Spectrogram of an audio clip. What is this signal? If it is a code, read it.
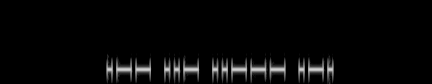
Morse code, heard as a keyed tone, about 25 wpm, 700 Hz. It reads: WU2R
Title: USA Call Signs - 4 Characters - Repeated 2x - 25wpm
